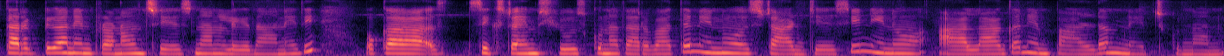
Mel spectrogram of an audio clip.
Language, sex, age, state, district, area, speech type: Telugu, female, 18-30, Andhra Pradesh, Palnadu, urban, spontaneous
